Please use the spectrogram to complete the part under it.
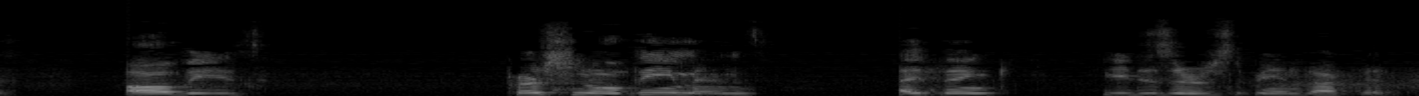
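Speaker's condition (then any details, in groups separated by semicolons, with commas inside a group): Cerebral palsy; lifelong, wheelchair user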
